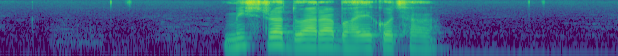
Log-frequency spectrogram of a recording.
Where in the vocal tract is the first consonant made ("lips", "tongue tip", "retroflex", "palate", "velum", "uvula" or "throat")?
lips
